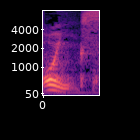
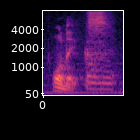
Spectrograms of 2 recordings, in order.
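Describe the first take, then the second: First: It is said as oinks, like pig noises. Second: It is said as on-icks, with a short vowel. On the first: "I prefer to pronounce it oinks" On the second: "How do you pronounce that word?"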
